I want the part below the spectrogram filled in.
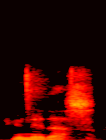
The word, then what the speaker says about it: Unidas: And pronounced Sirius Unidas. – Unidas. Okay, it's time to cut our cigar.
